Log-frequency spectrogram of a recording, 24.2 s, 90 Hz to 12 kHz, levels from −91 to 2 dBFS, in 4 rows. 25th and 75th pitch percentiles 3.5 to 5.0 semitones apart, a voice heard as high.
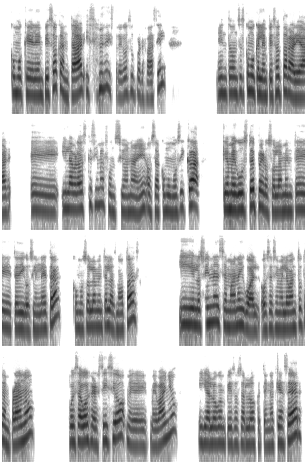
No: average, 2.7 semitones; high, 210 Hz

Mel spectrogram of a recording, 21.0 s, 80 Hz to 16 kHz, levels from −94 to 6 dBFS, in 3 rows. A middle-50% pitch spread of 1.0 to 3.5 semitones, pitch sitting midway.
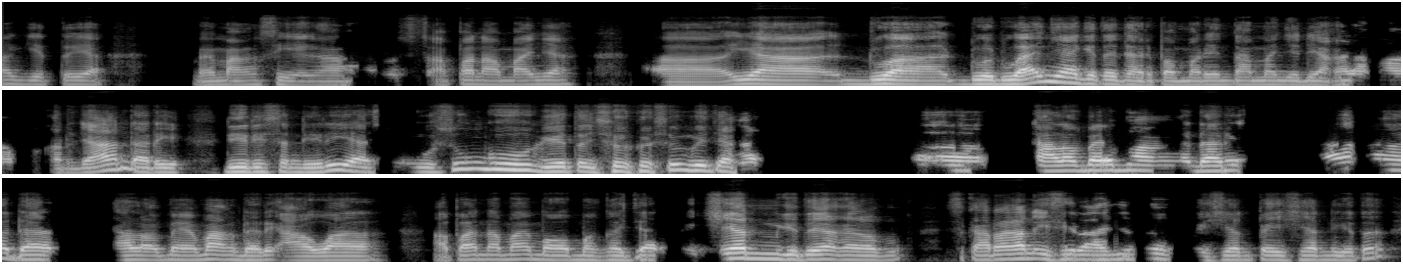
No: average, 4.3 semitones; medium, 145 Hz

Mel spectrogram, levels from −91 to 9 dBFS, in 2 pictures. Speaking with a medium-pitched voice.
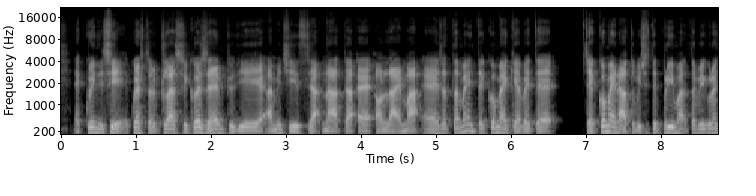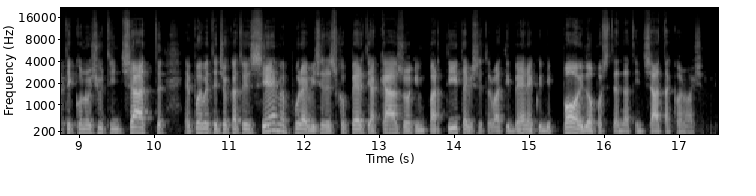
No: low, 120 Hz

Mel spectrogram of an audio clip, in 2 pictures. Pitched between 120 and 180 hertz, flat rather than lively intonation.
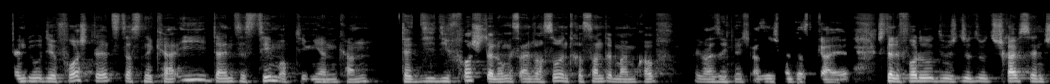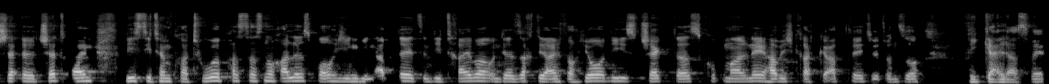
Yes: medium, 140 Hz; narrow, 2.2 semitones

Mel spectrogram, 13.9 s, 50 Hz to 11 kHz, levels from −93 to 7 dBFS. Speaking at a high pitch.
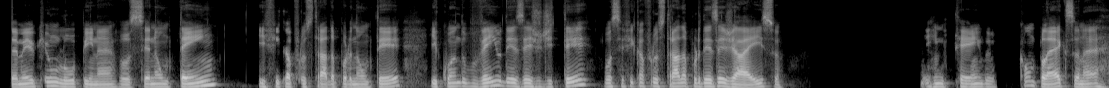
No: low, 115 Hz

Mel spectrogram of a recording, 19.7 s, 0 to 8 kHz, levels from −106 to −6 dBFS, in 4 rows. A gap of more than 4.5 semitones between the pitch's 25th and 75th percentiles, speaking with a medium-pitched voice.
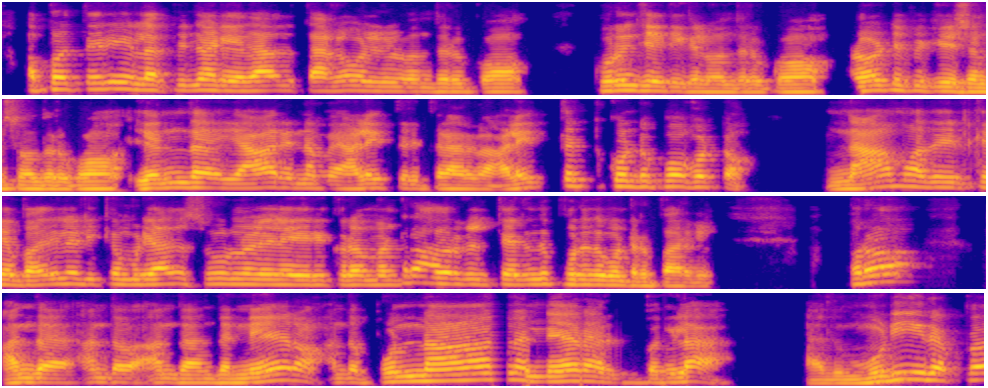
Yes: average, 4.9 semitones; medium, 155 Hz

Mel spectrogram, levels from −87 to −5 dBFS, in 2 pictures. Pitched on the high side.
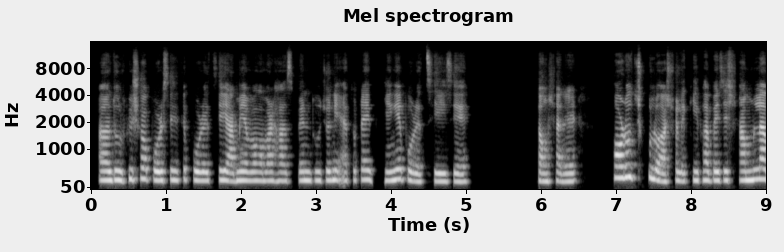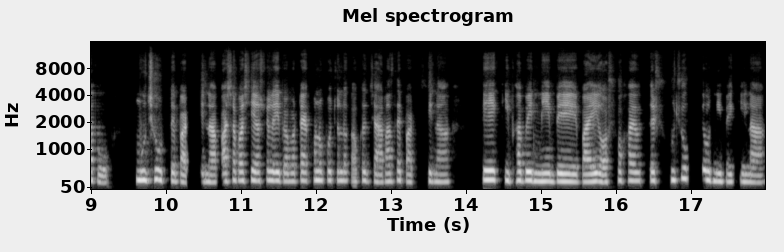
Yes: high, 220 Hz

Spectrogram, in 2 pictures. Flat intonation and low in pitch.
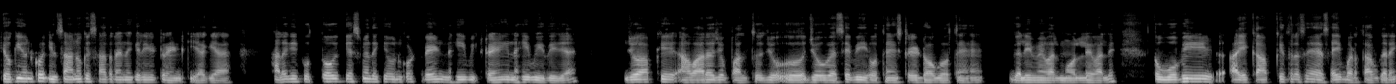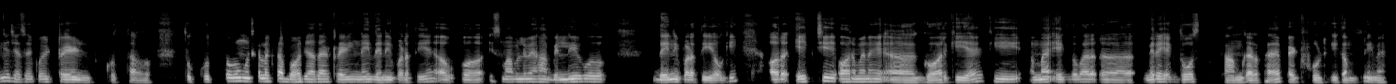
No: average, 3.2 semitones; low, 110 Hz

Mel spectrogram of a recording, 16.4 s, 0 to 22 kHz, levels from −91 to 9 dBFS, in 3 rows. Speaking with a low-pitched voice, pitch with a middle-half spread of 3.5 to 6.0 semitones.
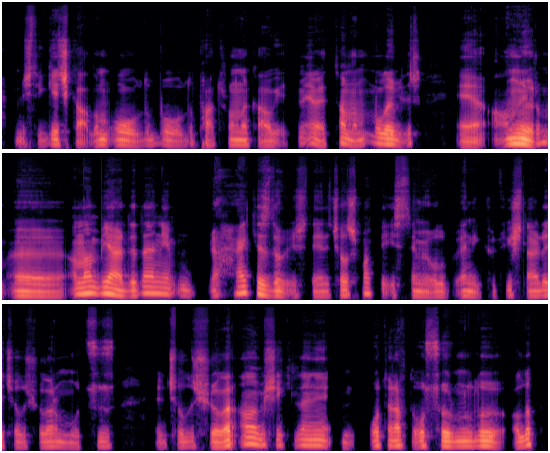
Yes: very low, 95 Hz; average, 3.8 semitones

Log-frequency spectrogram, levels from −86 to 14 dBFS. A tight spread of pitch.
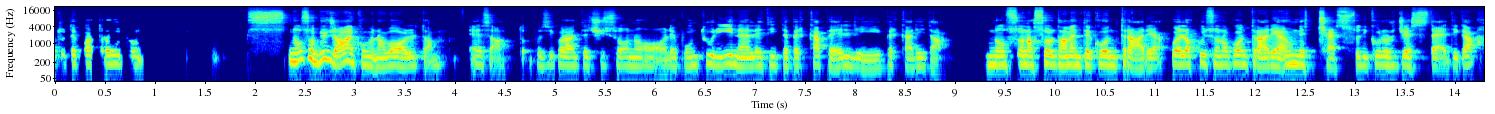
Yes: narrow, 1.8 semitones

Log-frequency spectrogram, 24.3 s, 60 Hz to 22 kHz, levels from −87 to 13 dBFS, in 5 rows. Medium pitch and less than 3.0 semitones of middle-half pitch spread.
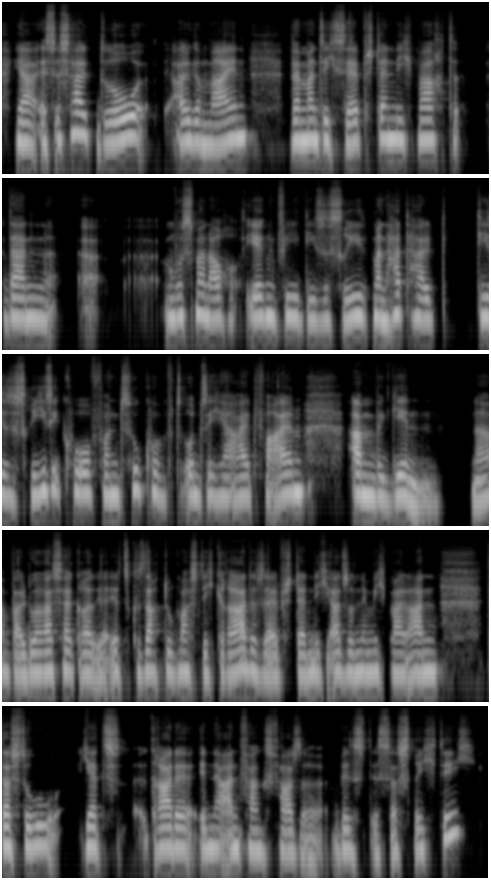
Yes: medium, 170 Hz; narrow, 2.4 semitones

